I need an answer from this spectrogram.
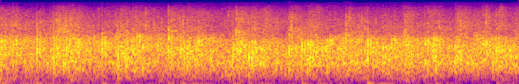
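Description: Applause from a theatre audience, a dense, steady wash of many hands clapping at an even loudness throughout, with no pauses or other sounds.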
